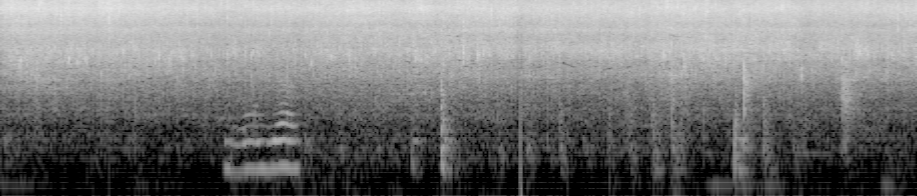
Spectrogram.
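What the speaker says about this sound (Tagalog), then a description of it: "Yan, nilagay ko na ang bawang. Sunod-sunod na yan sibuyas." Garlic and onion frying in a pan, a steady close sizzle throughout with occasional stirring scrapes and light clatters, no talk over it.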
